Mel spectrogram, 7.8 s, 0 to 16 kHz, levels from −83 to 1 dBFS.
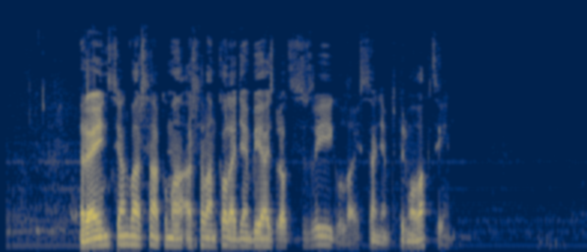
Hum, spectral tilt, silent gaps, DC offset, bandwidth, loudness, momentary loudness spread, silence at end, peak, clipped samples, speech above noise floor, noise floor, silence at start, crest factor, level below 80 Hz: none; -5.5 dB/octave; none; under 0.1%; 10.5 kHz; -22 LUFS; 17 LU; 1.9 s; 0 dBFS; under 0.1%; 47 dB; -69 dBFS; 1.05 s; 24 dB; -58 dBFS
